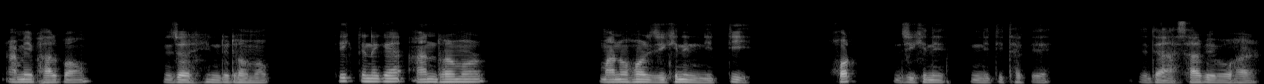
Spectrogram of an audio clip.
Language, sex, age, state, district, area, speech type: Assamese, male, 60+, Assam, Biswanath, rural, spontaneous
